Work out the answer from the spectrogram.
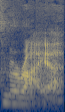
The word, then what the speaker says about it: Maria: Reynolds in act two by the way name is spelt Maria so I have no clue why it's pronounced Mariah Anthony Aramis who plays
